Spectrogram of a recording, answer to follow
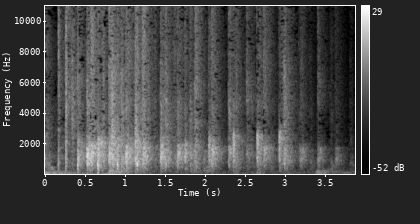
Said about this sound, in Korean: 자, 그러면 어, 초대손님 오늘 모시고 초대손님 1 아주 특별한 분을 모시도록 하겠습니다. 자, 박수 주십시오.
